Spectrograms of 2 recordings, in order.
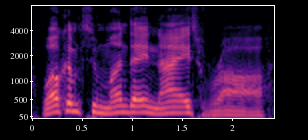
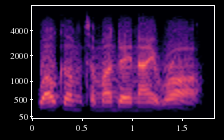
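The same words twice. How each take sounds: First: Slow, drawn-out welcome; slow delivery. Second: Lightly mocked, monotone script-reading host; boring robotic announcer. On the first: Shown as a demonstration. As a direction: stretch each word out slowly. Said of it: "I talk slow". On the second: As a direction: read it like a bored robot announcer. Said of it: "they're robots and they're just reading scripts".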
